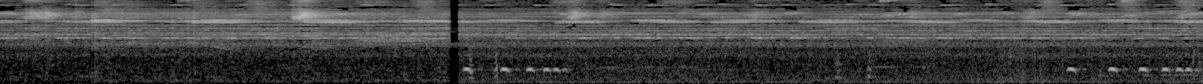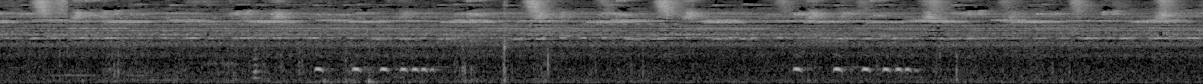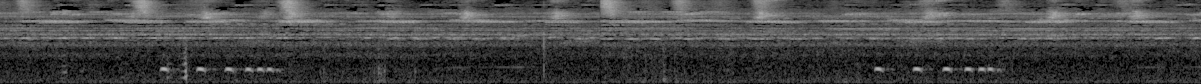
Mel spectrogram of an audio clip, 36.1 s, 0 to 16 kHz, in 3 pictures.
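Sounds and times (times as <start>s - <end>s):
insect chorus shrill drone: 0.0s - 36.0s.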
